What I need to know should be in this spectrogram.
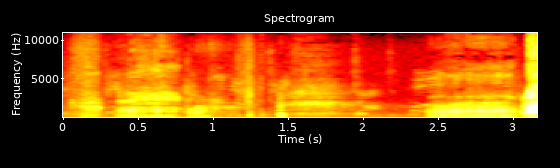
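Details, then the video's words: One-year-old pet French bulldog making funny sounds while trying to lick a person's face: rough, growly grunts and snorty bursts in uneven bouts, a brief pause, then a longer grumbling growl ending in a sharp, loud yelp-like sound. "our 1yr old frenchie making funny sounds"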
